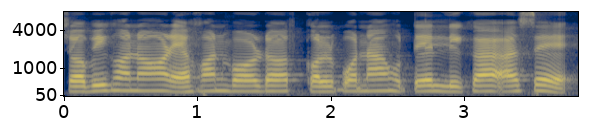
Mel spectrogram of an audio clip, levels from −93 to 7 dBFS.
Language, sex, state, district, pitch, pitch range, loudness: Assamese, female, Assam, Kamrup Metropolitan, 195 Hz, 185-200 Hz, -15 LUFS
